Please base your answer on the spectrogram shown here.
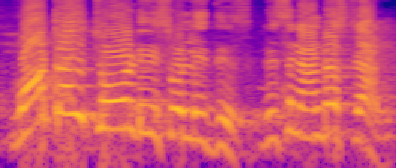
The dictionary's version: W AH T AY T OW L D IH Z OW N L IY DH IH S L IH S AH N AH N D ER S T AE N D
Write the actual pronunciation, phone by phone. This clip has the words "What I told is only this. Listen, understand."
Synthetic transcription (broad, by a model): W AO T AY T OW L D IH S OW L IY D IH S L IH S AH N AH N D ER S T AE N D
